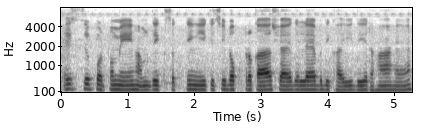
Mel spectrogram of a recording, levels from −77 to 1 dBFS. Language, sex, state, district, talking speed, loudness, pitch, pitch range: Hindi, female, Haryana, Jhajjar, 195 wpm, -18 LUFS, 150 Hz, 145-155 Hz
